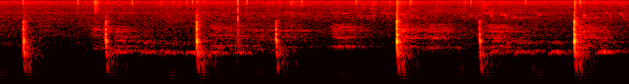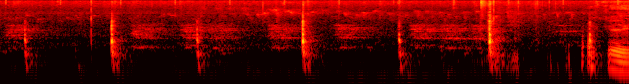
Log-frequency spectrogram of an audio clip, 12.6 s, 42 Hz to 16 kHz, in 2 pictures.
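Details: Mitsubishi L200 Triton during column reassembly. Sharp single clicks about once a second come as the wheel turns, otherwise quiet; the owner thinks it sounds like a bearing, cause not pinned down.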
